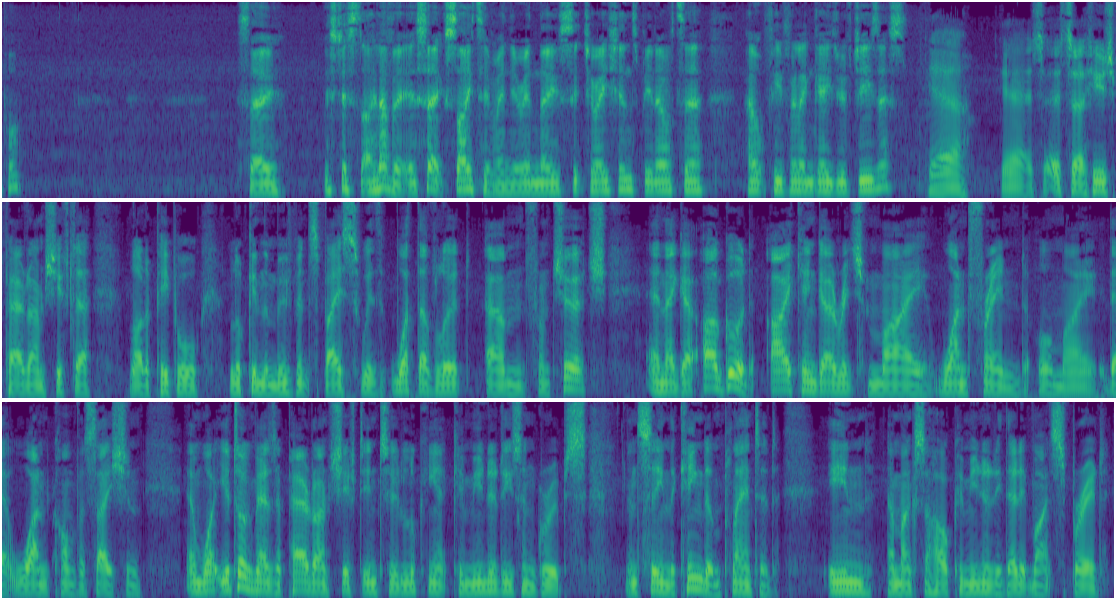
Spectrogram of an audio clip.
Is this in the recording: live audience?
no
